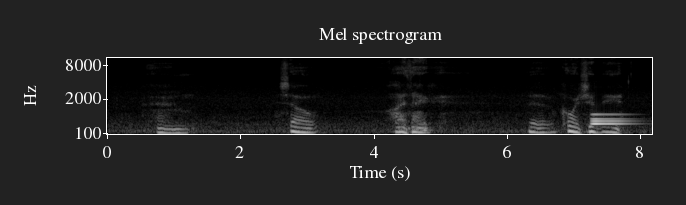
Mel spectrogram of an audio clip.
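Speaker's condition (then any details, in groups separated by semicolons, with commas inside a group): Parkinson's disease; about 20 years since onset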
